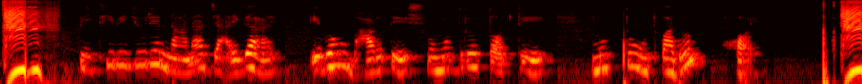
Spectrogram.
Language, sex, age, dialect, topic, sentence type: Bengali, female, 41-45, Standard Colloquial, agriculture, statement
